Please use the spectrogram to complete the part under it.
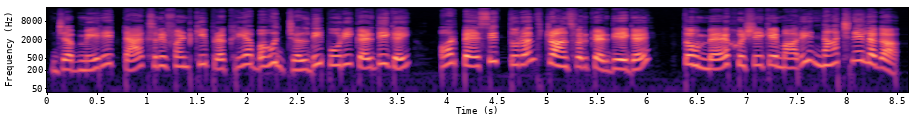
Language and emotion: Hindi, happy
